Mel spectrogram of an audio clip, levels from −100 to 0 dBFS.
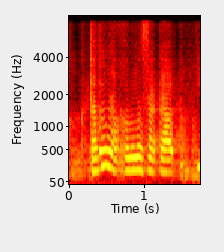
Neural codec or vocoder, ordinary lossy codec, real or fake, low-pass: codec, 16 kHz, 0.5 kbps, FreqCodec, smaller model; none; fake; 7.2 kHz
